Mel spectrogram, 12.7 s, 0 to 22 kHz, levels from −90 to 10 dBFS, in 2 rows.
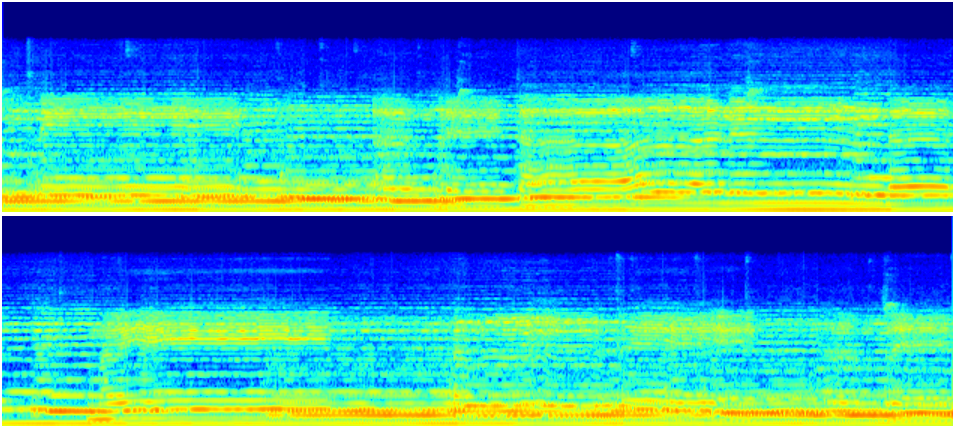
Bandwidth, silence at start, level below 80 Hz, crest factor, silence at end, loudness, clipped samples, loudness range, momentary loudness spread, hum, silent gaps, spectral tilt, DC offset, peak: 10 kHz; 0 s; -28 dBFS; 10 dB; 0 s; -18 LUFS; under 0.1%; 1 LU; 2 LU; none; none; -7.5 dB/octave; under 0.1%; -6 dBFS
